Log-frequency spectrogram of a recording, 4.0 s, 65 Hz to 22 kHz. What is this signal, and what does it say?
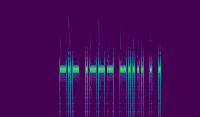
Morse code, heard as a keyed tone, about 28 wpm, 700 Hz. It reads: KJ6EE
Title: USA Call Signs - 5 Characters - 4x Character Spacing - 28wpm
